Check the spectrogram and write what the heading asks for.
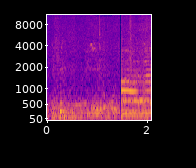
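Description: A crowd of people murmuring and talking outdoors. About a second and a half in, the sound cuts abruptly to a louder group of people singing a hymn in long held notes.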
